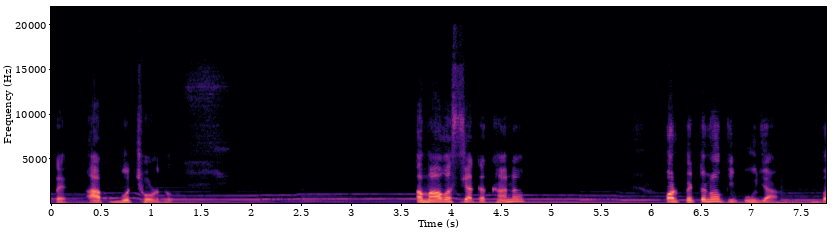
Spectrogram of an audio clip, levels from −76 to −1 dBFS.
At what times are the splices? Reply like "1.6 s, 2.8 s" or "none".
none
